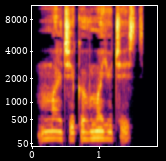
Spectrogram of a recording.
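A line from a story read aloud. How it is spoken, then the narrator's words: Whispered. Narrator (Russian): прошептал он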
